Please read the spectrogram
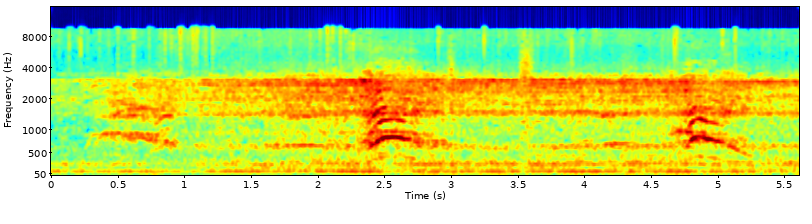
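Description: Three drawn-out shouts of hurrah from the crew of the ship Darsham, fewer than a dozen men swinging their caps aloft, cheering for the Duke of Edinburgh and the Royal Yacht Britannia as they come alongside, rise at steady intervals over a loud, constant engine drone and hum.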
